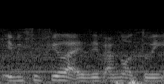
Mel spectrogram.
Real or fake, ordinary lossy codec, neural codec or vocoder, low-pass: real; AAC, 32 kbps; none; 5.4 kHz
